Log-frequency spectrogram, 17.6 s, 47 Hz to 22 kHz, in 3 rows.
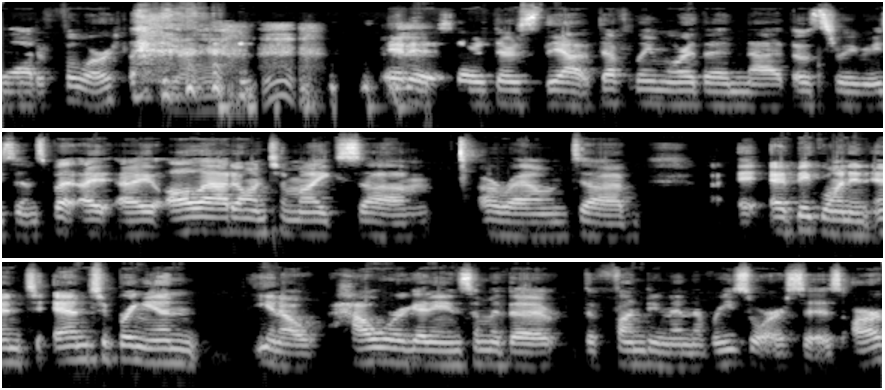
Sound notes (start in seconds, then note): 0.9 all chuckling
